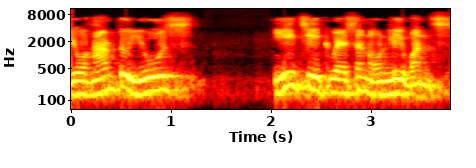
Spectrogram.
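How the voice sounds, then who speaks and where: A man with a Tamil accent talks at a fairly slow pace with lively intonation. His voice is somewhat breathy, and there is audible room echo. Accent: Tamil-accented Indian English. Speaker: teacher. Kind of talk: lecture. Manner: slow, deliberate; emphatic, repetitive.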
